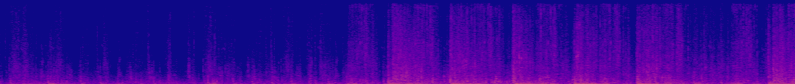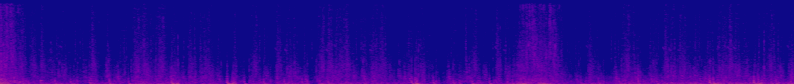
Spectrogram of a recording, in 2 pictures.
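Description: Wooden walls and ramps are rapidly built with quick clattering thuds.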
